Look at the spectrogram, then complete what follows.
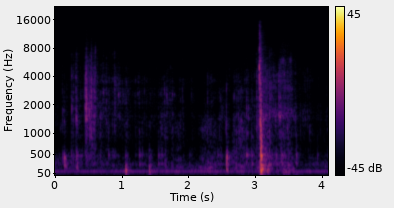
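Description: Mouth sounds of drinking from a fountain-drink cup through a straw: small sips and swallows, with a sharp click about three seconds in.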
